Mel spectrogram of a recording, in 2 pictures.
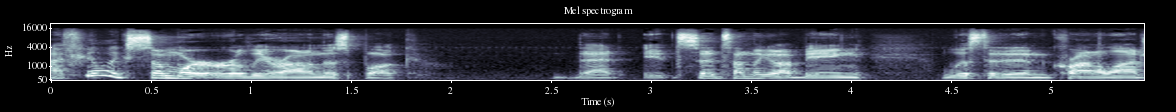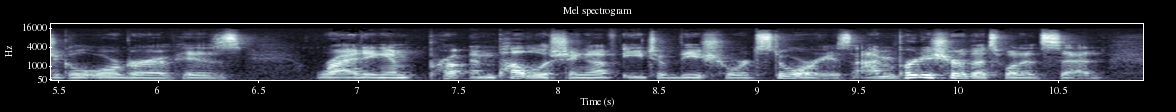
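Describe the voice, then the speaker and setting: This quiet man talks at a fairly quick pace, his fairly low pitch carried by lively intonation. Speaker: book reviewer. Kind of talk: book review monologue. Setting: home apartment. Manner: keeping voice low, quiet.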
